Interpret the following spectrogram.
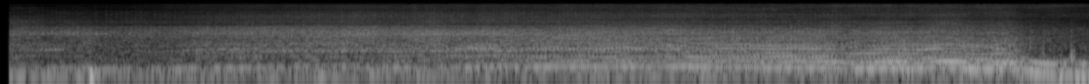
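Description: Suzuki Samurai's four-cylinder engine running as it drives through snow, with tyre and snow noise, growing louder as it approaches. The engine note drops near the end as it slows to a stop.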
